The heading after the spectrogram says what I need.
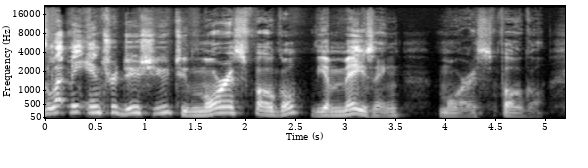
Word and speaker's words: Maurice: I might point out his first name is pronounced Morris not morrice I always made the mistake myself of saying Maurice after watching several videos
